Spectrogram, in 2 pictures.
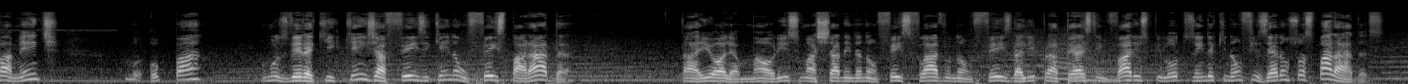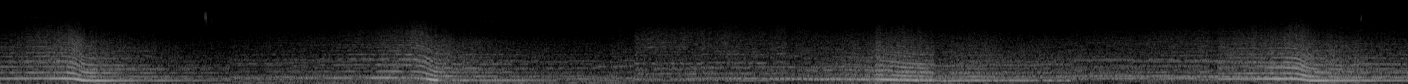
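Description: A race car engine revs high and drops in pitch as it shifts gears.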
